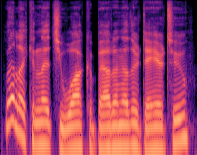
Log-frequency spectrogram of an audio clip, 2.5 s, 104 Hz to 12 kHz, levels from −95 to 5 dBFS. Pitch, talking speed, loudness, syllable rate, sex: 145 Hz, 270 wpm, -16 LUFS, 6.2 syllables/s, male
